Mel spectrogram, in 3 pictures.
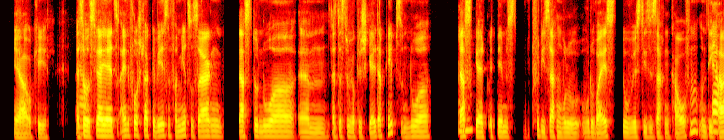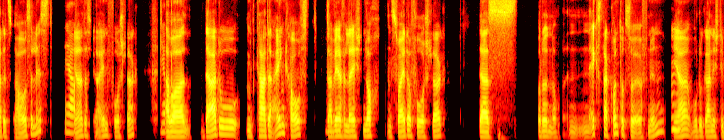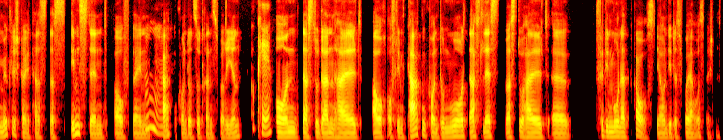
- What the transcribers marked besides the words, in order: other background noise; static; in English: "instant"
- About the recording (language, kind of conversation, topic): German, advice, Warum fühle ich mich beim Einkaufen oft überfordert und habe Schwierigkeiten, Kaufentscheidungen zu treffen?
